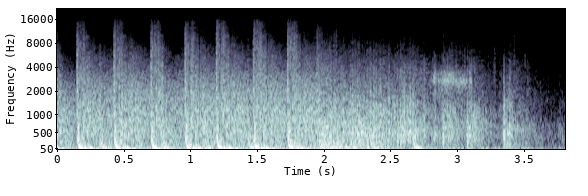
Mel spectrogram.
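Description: Rapid gunfire rings out in the video game BodyCam, a fast string of sharp shots in steady bursts that fades out near the end, with no talk over it.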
